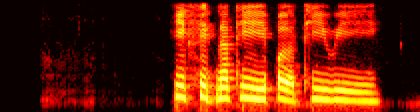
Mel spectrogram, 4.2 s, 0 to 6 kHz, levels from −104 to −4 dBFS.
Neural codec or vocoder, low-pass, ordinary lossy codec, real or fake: none; 5.4 kHz; none; real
